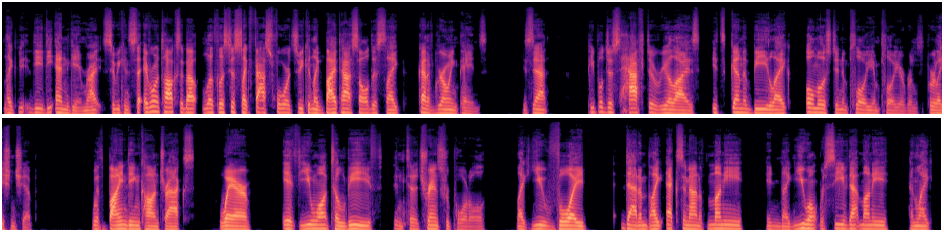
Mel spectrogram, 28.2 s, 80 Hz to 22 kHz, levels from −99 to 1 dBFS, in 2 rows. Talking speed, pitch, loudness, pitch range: 165 wpm, 125 Hz, -24 LUFS, 115-140 Hz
